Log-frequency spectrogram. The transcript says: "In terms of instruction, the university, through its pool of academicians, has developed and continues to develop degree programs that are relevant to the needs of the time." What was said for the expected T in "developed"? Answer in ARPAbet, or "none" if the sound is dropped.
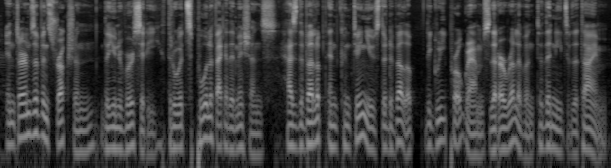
T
